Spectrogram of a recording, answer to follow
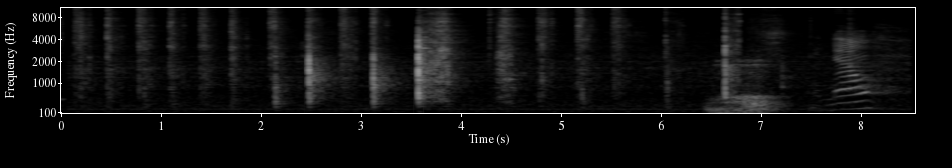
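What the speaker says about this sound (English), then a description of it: "And now I'm gonna chop my. Why is it so many tomatoes?" Knife chopping Roma tomatoes on a board: a steady run of about sixteen sharp, close taps, then a lower rustle and scrape as the pieces are moved.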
